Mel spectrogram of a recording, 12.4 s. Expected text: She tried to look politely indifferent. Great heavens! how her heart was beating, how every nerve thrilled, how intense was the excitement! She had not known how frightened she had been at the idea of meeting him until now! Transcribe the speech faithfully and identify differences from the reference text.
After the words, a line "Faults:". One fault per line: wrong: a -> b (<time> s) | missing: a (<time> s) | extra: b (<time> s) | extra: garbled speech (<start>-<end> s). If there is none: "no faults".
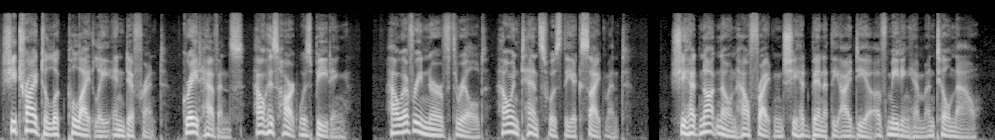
She tried to look politely indifferent. Great heavens! how his heart was beating, how every nerve thrilled, how intense was the excitement! She had not known how frightened she had been at the idea of meeting him until now!
Faults:
wrong: her -> his (3.3 s)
